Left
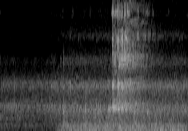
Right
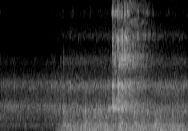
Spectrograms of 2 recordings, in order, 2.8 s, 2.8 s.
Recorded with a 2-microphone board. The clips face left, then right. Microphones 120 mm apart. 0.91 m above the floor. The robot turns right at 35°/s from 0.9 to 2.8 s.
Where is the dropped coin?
20° left (ahead or behind), 1.6 m; by 2.2 s 40° left (ahead or behind), 1.6 m.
